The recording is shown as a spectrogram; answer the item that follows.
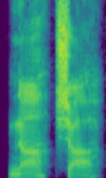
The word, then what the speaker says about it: nasha: So it's not na. This wouldn't be na, it's na. Na sha. Nasha.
